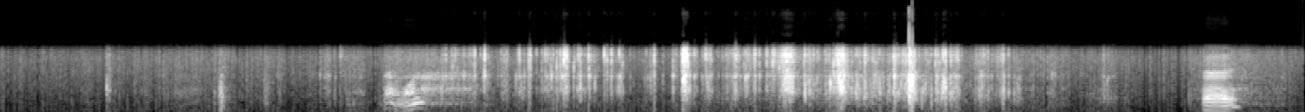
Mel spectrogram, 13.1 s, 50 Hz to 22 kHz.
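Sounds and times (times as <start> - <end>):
card pack wrapper crinkling: 4.5 - 10.4.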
